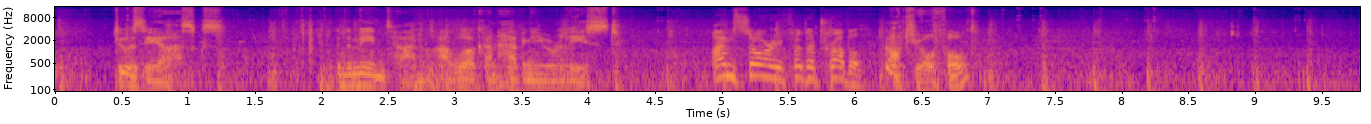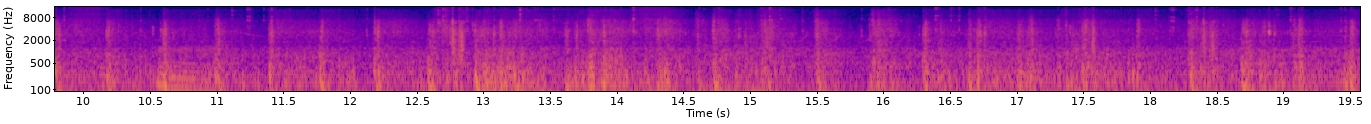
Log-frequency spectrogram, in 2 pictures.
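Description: Horse hooves thud softly on snow.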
